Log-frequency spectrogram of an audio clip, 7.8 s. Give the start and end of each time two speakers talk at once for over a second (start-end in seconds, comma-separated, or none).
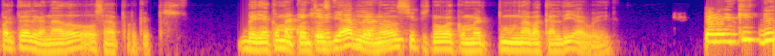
2.7-4.1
